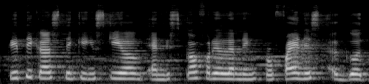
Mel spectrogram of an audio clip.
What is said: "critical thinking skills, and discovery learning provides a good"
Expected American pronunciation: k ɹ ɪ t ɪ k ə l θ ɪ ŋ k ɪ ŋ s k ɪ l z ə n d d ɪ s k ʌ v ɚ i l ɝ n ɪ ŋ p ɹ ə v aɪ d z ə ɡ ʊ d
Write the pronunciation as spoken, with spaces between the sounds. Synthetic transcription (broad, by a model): k ɹ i t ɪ k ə l t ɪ ŋ k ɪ ŋ s k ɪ l ə n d d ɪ s k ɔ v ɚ i l ɝ n ɪ ŋ p ɹ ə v aɪ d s ə ɡ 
